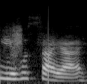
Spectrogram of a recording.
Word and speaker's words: Josiah: But my son Yehosaya, he's 34. Josiah, pronounced Yehosaya or JJ for short.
